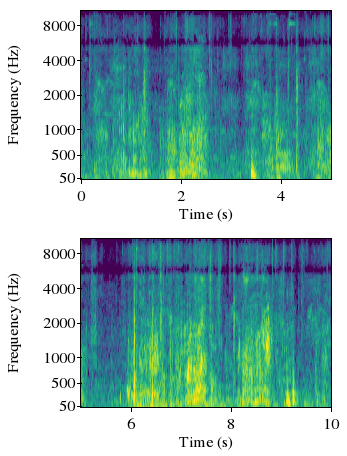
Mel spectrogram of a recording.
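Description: Deep, chesty barks from a Rottweiler come in short bursts, mixed with low rumbling growls. People can be heard talking nearby between the barks.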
